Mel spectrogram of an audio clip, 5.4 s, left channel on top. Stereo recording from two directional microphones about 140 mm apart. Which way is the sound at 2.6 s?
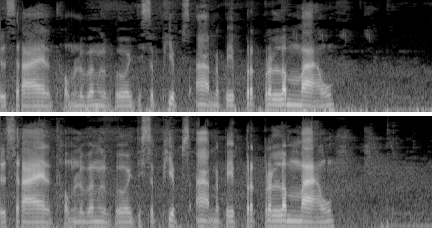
15° left (ahead or behind).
